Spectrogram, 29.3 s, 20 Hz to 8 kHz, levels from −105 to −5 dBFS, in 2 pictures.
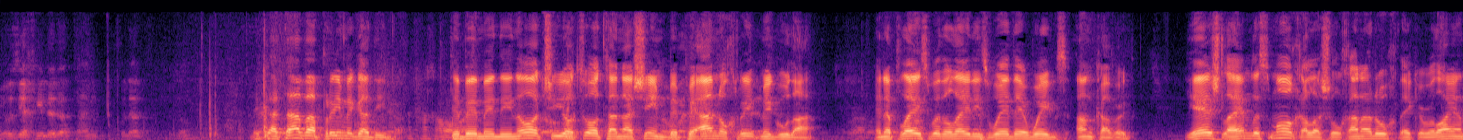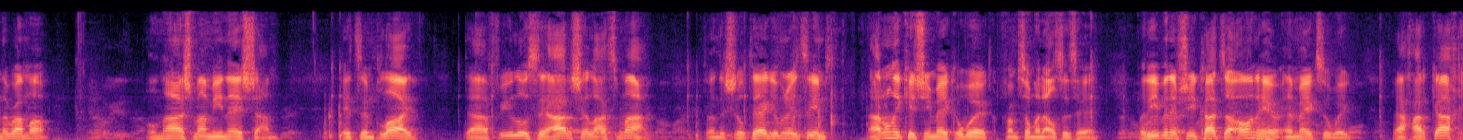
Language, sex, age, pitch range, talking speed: English, male, 50-69, 115-140 Hz, 95 wpm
